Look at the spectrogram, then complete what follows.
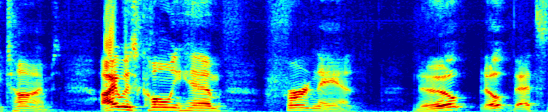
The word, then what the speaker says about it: Fernand: Of course, it's not Ferdinand. It's Fernan. Fernan. Fair. Like a county fair. Fair is the actual correct pronunciation.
